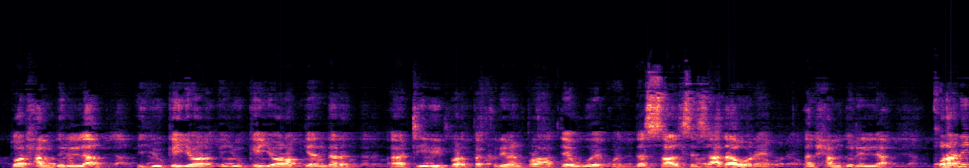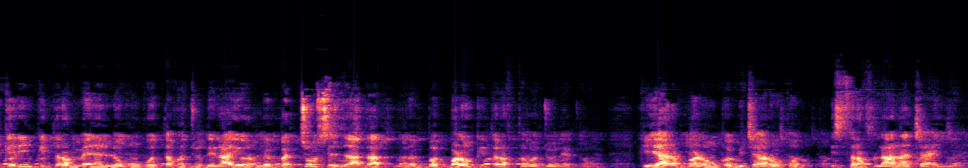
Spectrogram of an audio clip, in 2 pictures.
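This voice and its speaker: A man's voice: fairly high pitch, gravelly, bright, forceful tone, distant mic. A man teaching Quran recitation in a tajweed lesson. He asks the class questions, answers them himself, and stretches out letter sounds to demonstrate them.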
